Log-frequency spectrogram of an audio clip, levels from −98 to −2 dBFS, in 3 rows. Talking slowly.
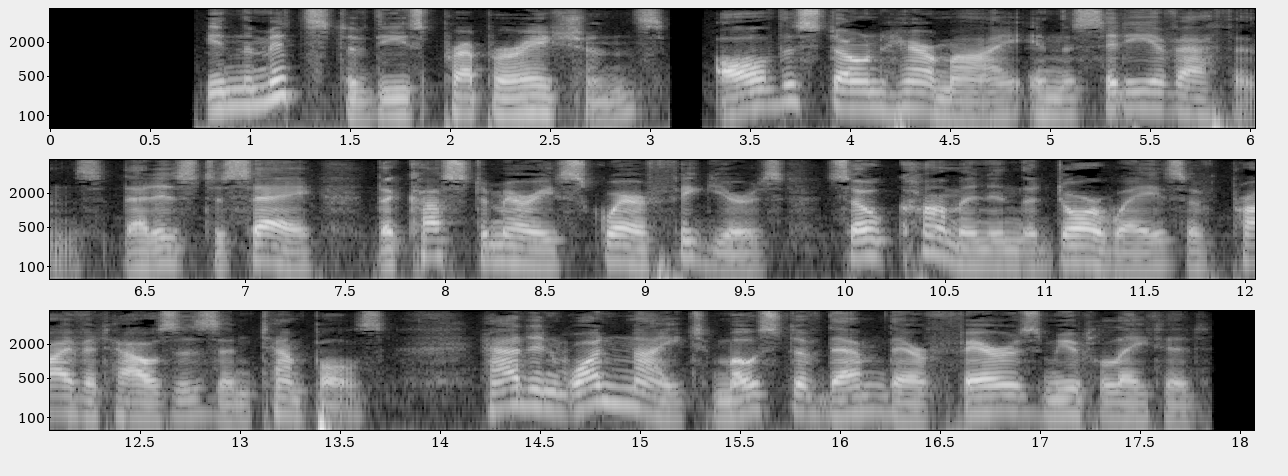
No: average, 145 wpm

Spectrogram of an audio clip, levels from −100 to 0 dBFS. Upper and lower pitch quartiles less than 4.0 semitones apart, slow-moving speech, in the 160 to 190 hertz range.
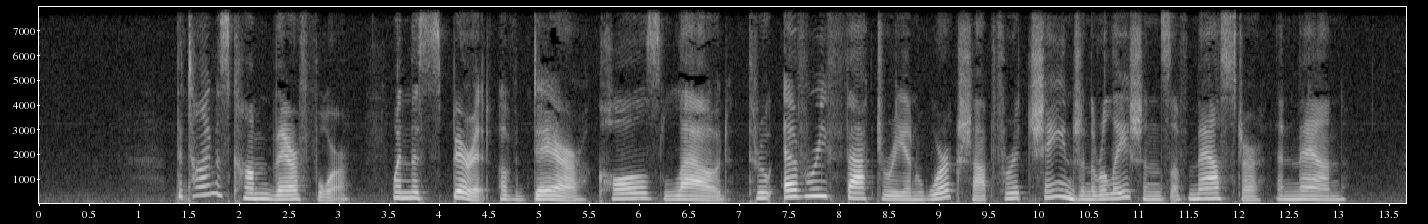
No: wide, 5.6 semitones; slow, 125 wpm; medium, 185 Hz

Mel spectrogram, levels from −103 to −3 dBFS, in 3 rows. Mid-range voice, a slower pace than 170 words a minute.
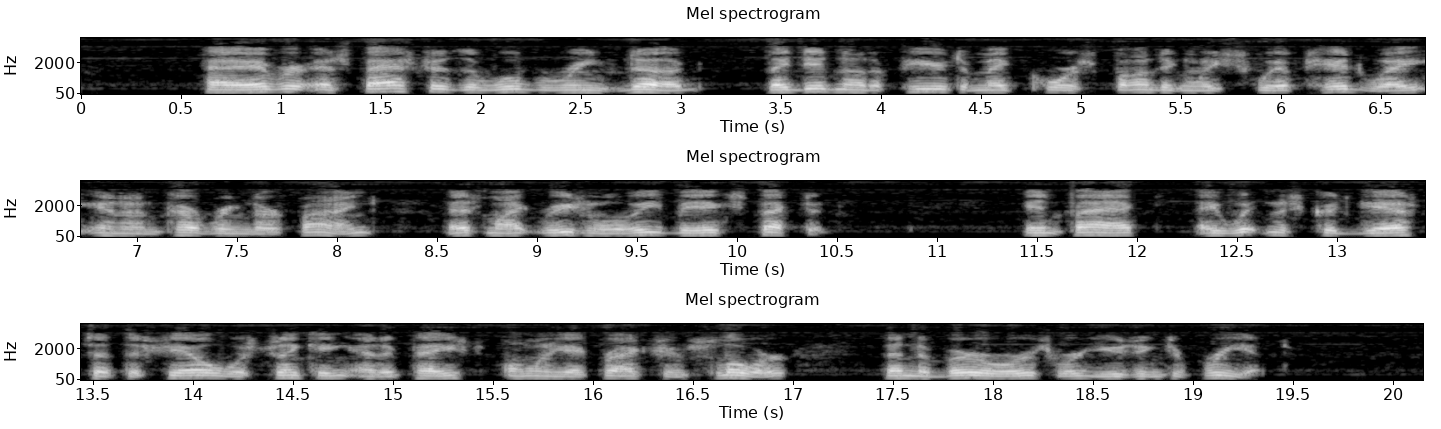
No: low, 125 Hz; average, 150 wpm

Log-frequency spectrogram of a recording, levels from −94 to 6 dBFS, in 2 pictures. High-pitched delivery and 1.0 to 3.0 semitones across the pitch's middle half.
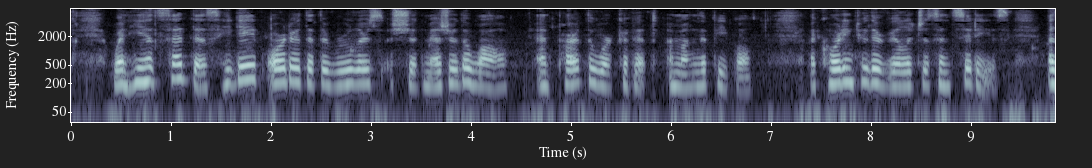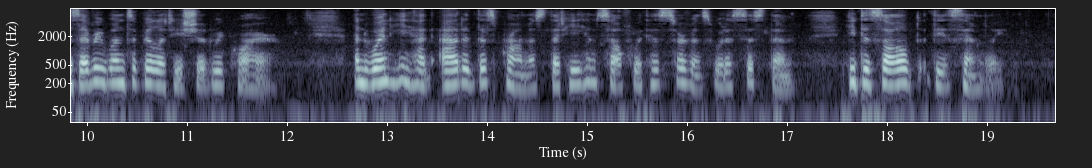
Yes: high, 195 Hz; average, 2.7 semitones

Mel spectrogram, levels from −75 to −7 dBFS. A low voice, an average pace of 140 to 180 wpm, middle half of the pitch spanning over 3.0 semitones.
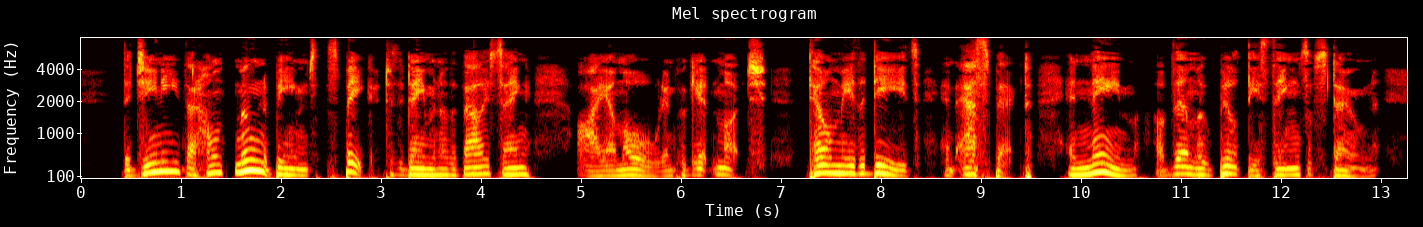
Yes: low, 130 Hz; average, 165 wpm; average, 4.7 semitones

